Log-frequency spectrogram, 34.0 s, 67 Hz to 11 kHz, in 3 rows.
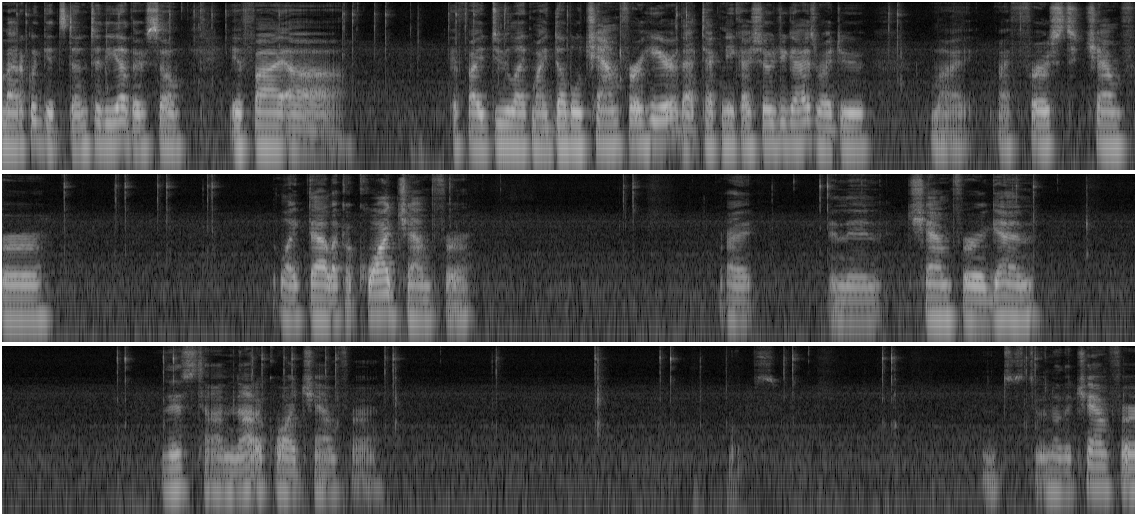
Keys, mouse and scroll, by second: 0.1 click, 1.2 alt+middle click, 1.6 middle click, 2.0 middle click, 2.4 middle click, 3.4 click, 3.7 click, 4.4 ctrl+click, 4.6 ctrl+click, 5.0 alt+middle click, 6.7 right click, 8.8 click, 10.2-11.9 drag, 12.5 click, 12.8 click, 13.3 click, 15.3 alt+middle click, 17.5 click, 19.5 right click, 21.5 click, 23.8 right click, 24.2 right click, 25.1 click, 25.4 click, 25.9 click, 26.5 click, 27.5 click, 29.2 right click, 30.5 click, 31.4 right click, 32.8 click.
